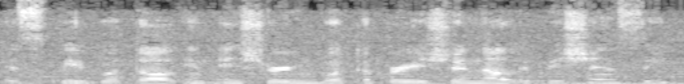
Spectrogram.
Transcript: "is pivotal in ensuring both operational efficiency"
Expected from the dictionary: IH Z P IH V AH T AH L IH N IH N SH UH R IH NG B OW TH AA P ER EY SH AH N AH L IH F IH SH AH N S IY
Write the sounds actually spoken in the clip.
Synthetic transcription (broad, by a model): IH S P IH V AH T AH L IH N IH N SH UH R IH NG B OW T AA P ER EY SH AH N AH L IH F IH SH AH N S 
